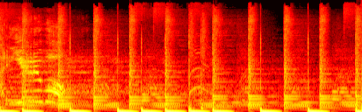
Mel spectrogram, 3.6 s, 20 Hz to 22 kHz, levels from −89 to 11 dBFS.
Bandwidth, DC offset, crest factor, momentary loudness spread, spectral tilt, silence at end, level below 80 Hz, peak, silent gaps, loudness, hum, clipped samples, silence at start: 18.5 kHz; under 0.1%; 8 dB; 5 LU; -4.5 dB/octave; 0 s; -10 dBFS; 0 dBFS; none; -13 LUFS; none; under 0.1%; 0 s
